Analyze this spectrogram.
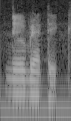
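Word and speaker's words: pneumatic: Same একই রকম পি এর উচ্চারণ এখানে আসে নাই, এখানে পি এর উচ্চারণ না আসে আসছে এন ই ইউ, নিউ, এম এ, মে, টি আই সি, নিউম্যাটিক।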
